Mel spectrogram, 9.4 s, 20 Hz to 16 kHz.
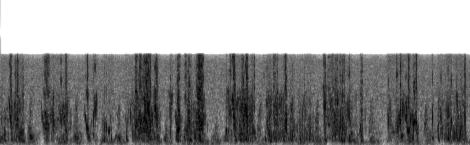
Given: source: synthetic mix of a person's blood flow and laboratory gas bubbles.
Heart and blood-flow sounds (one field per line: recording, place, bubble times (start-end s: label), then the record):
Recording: Doppler ultrasound of blood flow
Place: precordium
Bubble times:
0.00-0.54 s: bubbles
0.81-1.45 s: bubbles
1.68-1.97 s: bubbles
2.02-2.29 s: bubbles
2.49-3.22 s: bubbles
3.36-4.17 s: bubbles
4.45-5.15 s: bubbles
5.27-6.29 s: bubbles
6.44-7.33 s: bubbles
7.73-8.41 s: bubbles
8.61-9.37 s: bubbles
From the record:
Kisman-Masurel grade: 444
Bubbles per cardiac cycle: continuous sound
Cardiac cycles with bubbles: 100%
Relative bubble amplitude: maximal (0.775 to 0.999)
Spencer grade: 4 (maximum detectable bubble signal sounding continuously throughout systole and diastole of every cardiac period, and overriding the amplitude of the normal cardiac signals)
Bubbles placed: only in the low amplitude regions of the cardiac cycle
